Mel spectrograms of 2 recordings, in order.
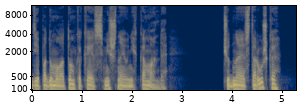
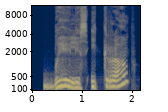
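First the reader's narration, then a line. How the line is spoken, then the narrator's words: Horrified exclamation. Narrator (Russian): в ужасе воскликнула Джуди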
